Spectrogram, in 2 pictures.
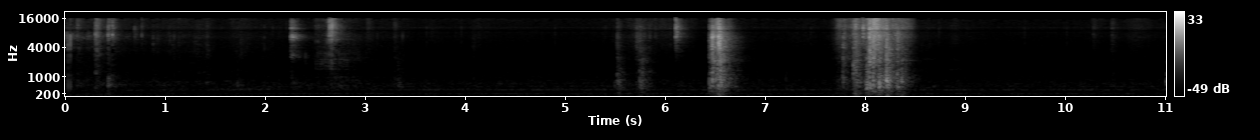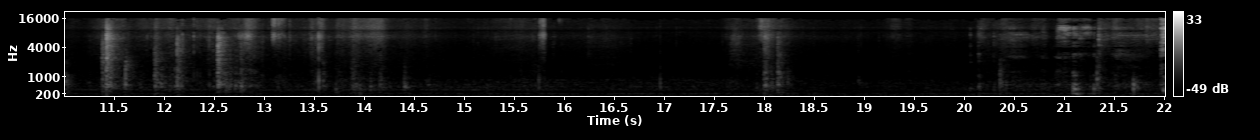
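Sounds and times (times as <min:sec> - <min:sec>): paper bag rustling: 0:11.1 - 0:15.8.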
